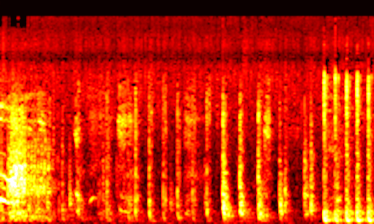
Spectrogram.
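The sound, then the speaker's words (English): Hoofbeats of a horse ridden up to a fort stockade at dawn ring out as many steady, sharp clops in a brisk rhythm, with a brief whinny and a heavier burst of stamping near the end. “he spurred his horse back to the fort and reached the stockade just as dawn was breaking. Once inside the stockade, he rode to the Major's quarters and dismounted.”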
